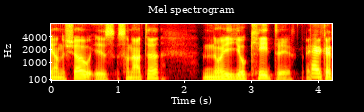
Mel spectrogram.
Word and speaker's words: Naujokaitė: Joining me today on the show is Sonata Noyoket. I think I pronounced that correctly, right?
